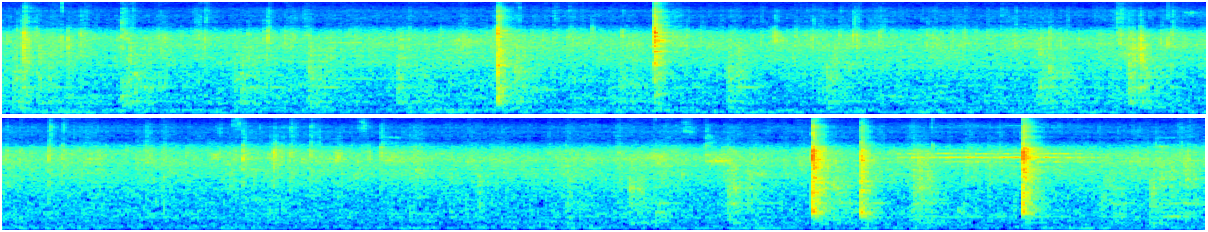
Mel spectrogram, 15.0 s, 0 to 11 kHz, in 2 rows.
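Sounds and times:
food sizzling in a pan: 0:00.0 - 0:14.7
spoon knocking against pan: 0:12.6 - 0:14.2.

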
